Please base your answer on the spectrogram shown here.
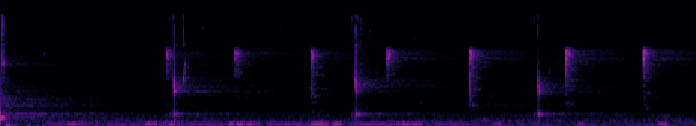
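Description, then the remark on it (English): Roughly eight light taps arrive at an uneven but steady pace, each a crisp click with a brief bright ring, over a low rumbling hum and no voices. “Look, I can hear you tapping.”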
